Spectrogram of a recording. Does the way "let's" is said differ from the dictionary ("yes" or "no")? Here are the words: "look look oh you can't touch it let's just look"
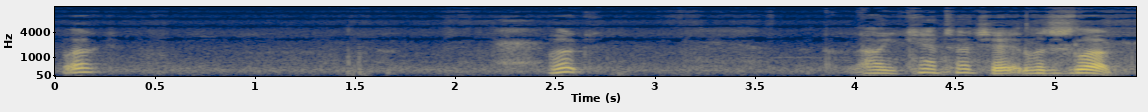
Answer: yes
